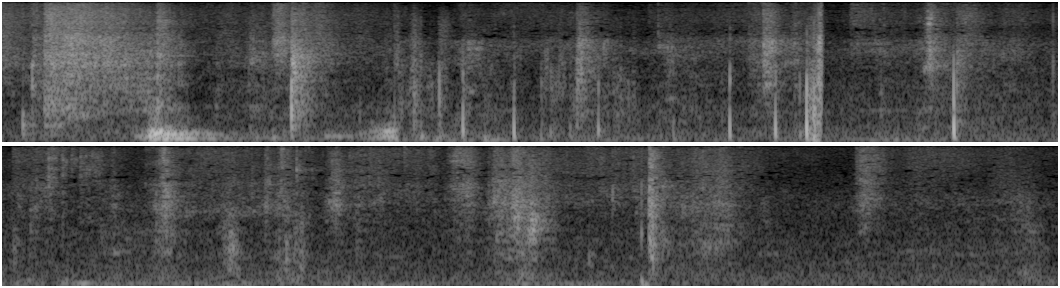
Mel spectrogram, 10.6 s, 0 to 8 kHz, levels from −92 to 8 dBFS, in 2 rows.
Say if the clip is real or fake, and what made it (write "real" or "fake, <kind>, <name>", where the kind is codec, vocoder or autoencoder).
real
